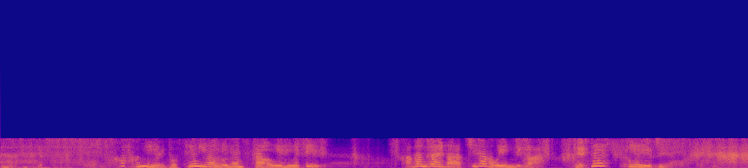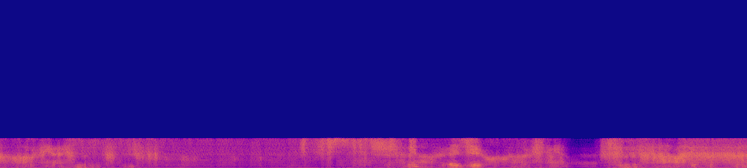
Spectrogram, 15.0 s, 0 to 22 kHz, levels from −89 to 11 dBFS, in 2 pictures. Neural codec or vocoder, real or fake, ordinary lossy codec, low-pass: codec, 16 kHz, 0.5 kbps, FreqCodec, smaller model; fake; AAC, 16 kbps; 7.2 kHz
